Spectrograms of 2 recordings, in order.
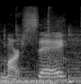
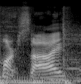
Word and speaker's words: Marseille: end by the way I figured out it's pronounced Marseille not March side noob we're on our way to the non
